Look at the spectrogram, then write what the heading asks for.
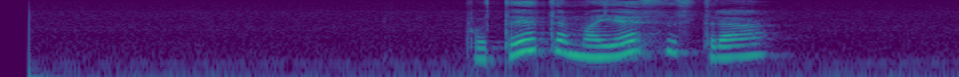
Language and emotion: Russian, positive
